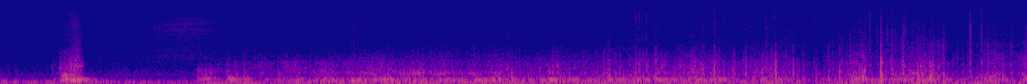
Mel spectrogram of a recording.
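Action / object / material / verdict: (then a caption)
scrape / foam microphone windscreen / foam / none. Long acrylic nails scratch a grey foam microphone windscreen, making dense, low, rumbling crackles and rustles that sound almost like thunder. A brief thump comes near the start, then continuous muffled scratching with a steady low hum runs to the end.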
